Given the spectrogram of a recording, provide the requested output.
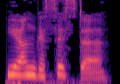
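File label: "Younger sister", English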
